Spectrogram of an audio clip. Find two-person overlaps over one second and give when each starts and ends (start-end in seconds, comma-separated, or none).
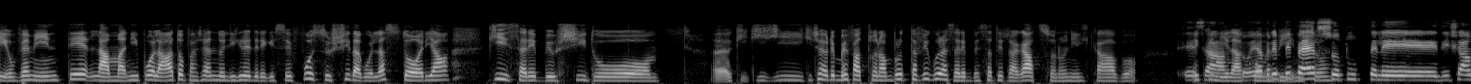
11.9-13.4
